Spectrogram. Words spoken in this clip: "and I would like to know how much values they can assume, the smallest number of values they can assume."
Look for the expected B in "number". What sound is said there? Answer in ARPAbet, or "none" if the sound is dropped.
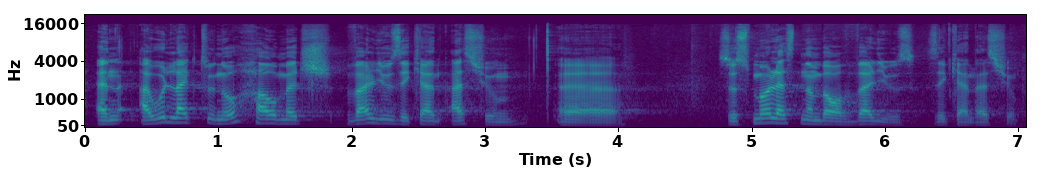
B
